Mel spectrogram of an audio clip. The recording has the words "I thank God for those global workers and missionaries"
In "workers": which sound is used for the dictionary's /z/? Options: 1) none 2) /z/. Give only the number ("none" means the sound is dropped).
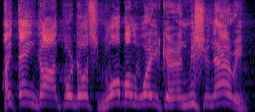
1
